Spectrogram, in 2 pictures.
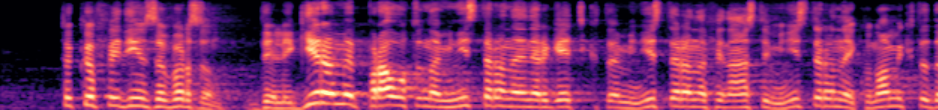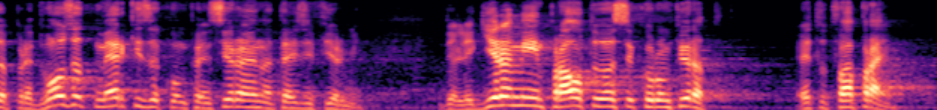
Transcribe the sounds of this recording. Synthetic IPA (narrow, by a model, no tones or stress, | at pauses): t̪ɐkɤfɛd̪inzɐvɤɾzɐnd̪ɛlɛɡiɾɐmɛpɾavot̪onɐminist̪əɾənɐɛnɛɾɡɛt̪i̥kə̥t̪əminist̪əɾənɐfinansi̥t̪ɛminist̪əɾənɐikonɔmikə̥t̪əd̪ɐpɾɛd̪vɔzət̪mɛɾkizɐkompɛnsiɾɐnɛnɐt̪ɛzifiɾmḭ | d̪ɛlɛɡiɾɐmɛimpɾavot̪od̪ɐsɛkoɾʊmpiɾət̪ | ɛt̪ot̪ovapɾavḭm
